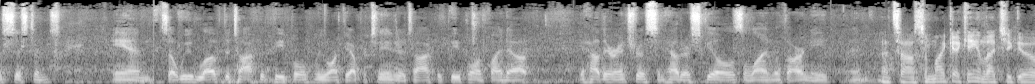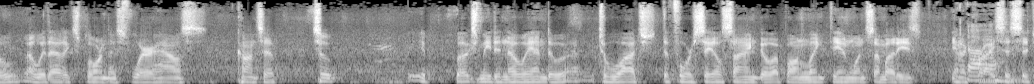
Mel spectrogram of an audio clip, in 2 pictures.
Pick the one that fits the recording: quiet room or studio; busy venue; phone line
busy venue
